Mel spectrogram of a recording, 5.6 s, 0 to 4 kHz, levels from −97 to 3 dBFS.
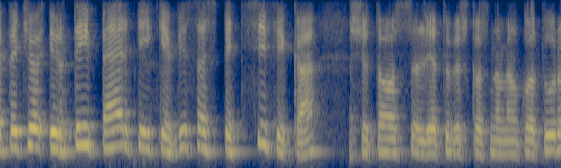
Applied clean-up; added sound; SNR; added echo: none; none; none; none.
